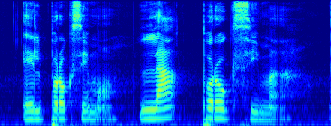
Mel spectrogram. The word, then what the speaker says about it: próximo: You have the emphasis on the first syllable, próximo.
